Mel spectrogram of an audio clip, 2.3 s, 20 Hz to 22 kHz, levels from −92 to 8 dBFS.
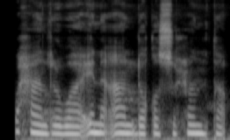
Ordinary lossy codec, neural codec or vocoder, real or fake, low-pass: none; none; real; none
